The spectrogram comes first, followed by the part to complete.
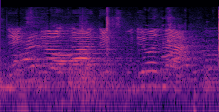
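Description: A young child's high-pitched voice, a drawn-out, sing-song utterance without clear words, over the background of children playing.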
